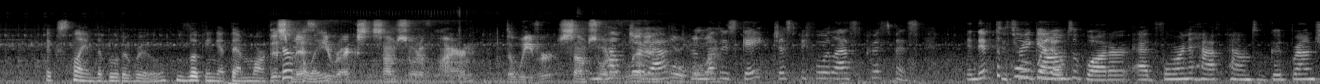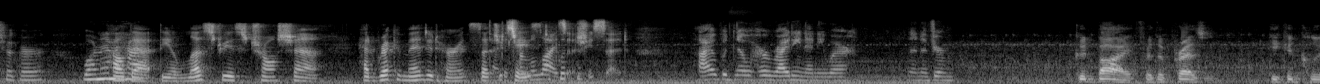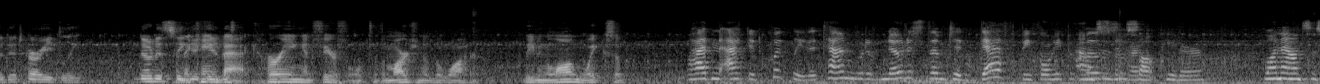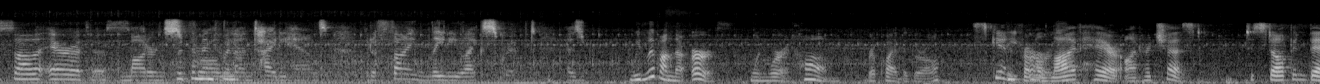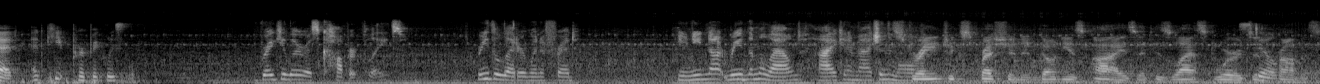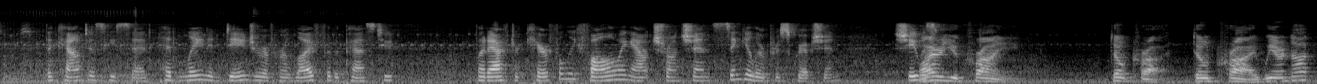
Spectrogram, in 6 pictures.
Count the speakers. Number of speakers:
eight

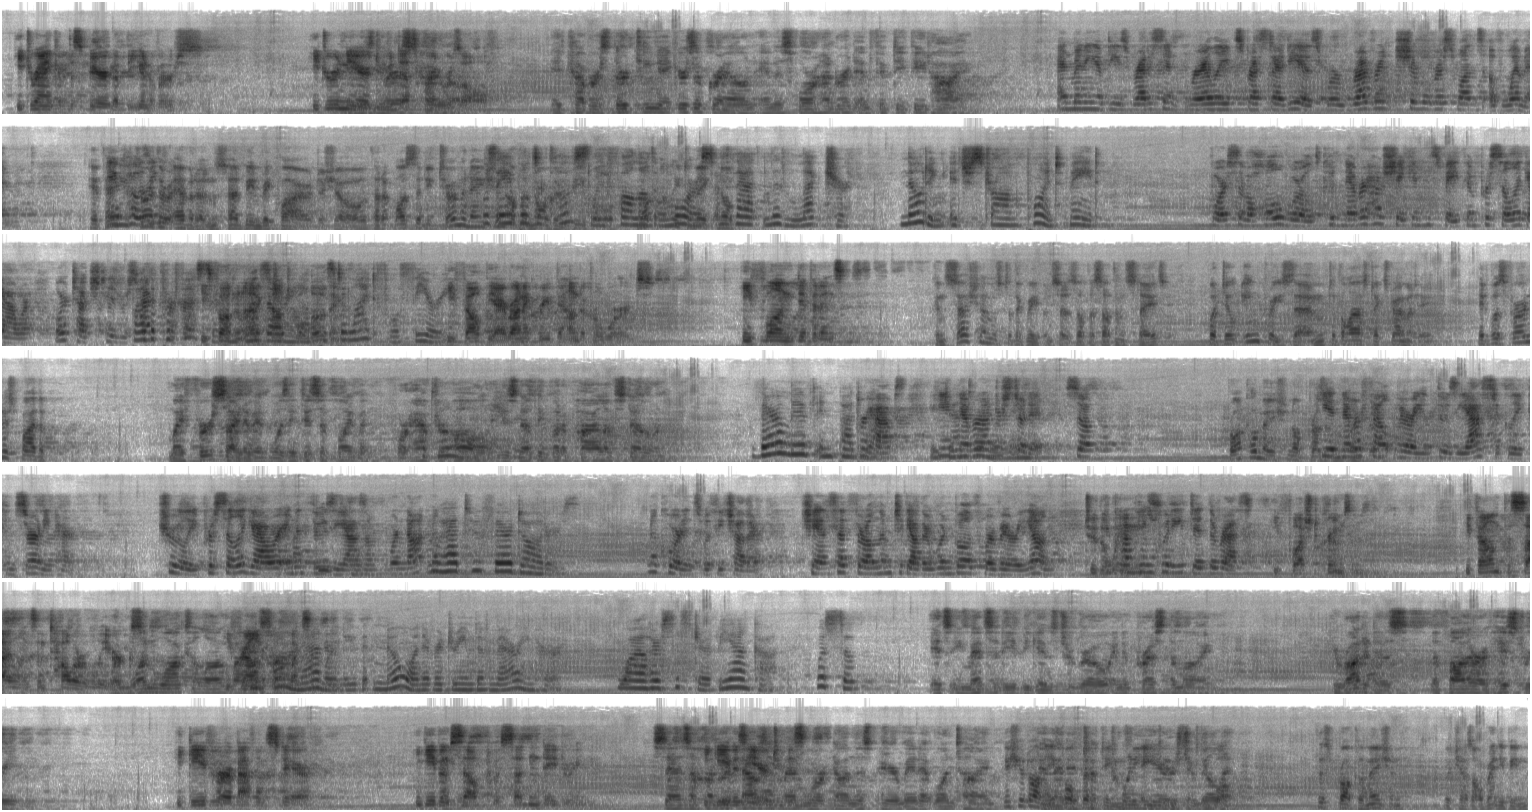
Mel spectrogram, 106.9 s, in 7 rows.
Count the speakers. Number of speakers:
five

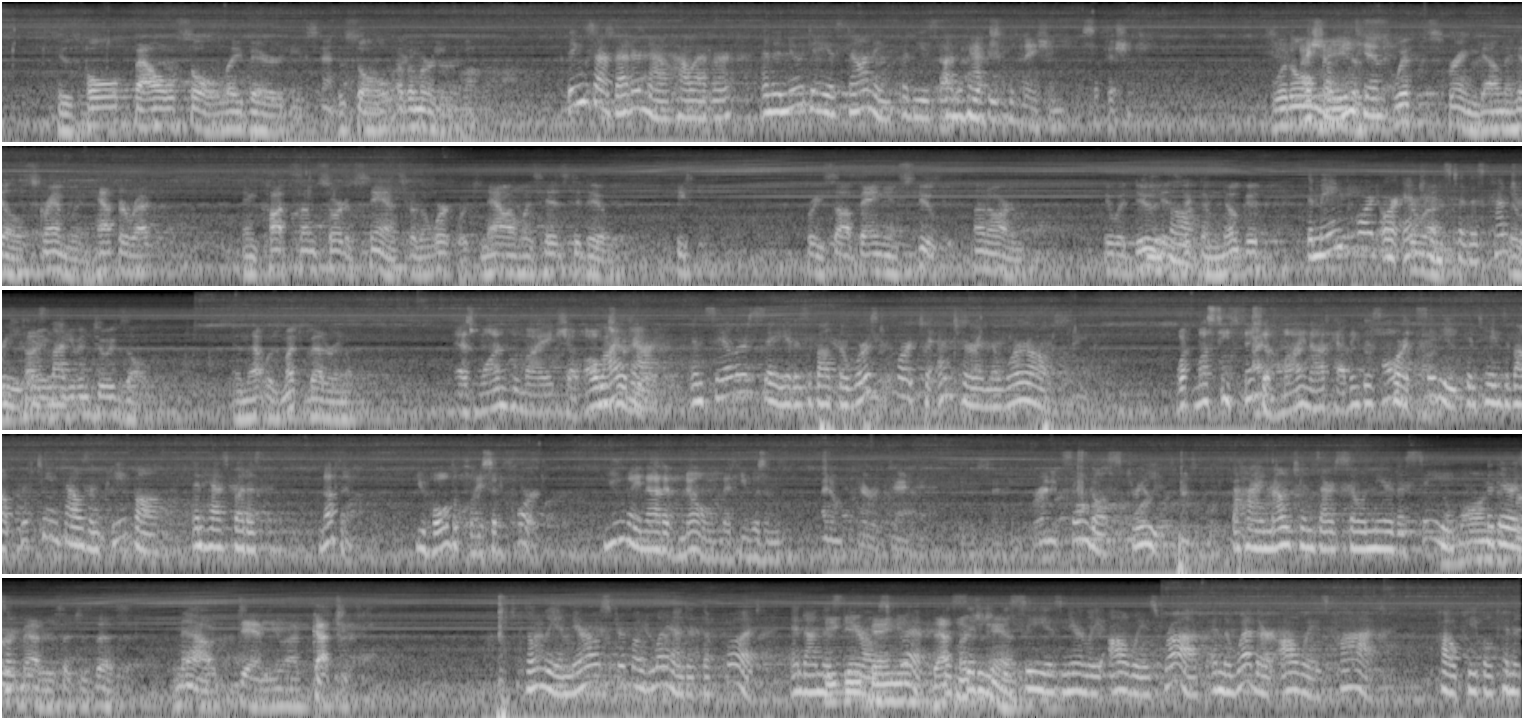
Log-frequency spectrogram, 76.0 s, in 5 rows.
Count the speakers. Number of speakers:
four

